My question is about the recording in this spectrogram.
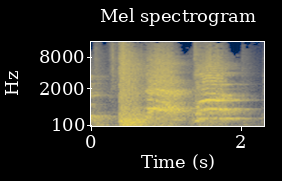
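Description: Loud kiai shouts in a martial-arts throwing sequence: a long shout about half a second in and a shorter one near the end. The long shout starts with a sharp thud, typical of a body thrown onto the mat.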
